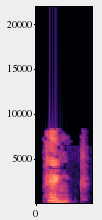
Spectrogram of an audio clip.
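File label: "pink", British English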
